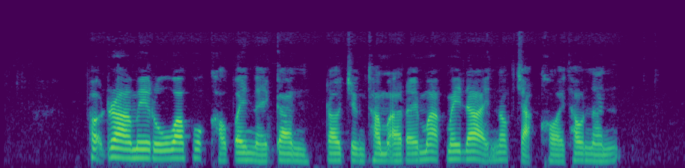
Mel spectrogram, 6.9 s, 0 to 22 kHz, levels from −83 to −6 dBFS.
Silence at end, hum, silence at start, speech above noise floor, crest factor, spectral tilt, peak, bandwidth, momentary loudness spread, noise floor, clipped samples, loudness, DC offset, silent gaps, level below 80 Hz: 0.7 s; none; 0.9 s; 43 dB; 22 dB; -6.5 dB/octave; -4 dBFS; 11.5 kHz; 9 LU; -67 dBFS; under 0.1%; -24 LUFS; under 0.1%; none; -66 dBFS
